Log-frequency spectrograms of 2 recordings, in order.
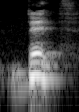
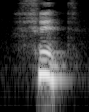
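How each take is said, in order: First: It begins with a hard b sound. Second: It begins with a soft v sound. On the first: "the next word begins with a bet" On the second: "you pronounce it as fet"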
